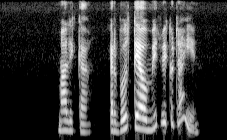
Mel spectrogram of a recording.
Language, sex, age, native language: Icelandic, female, 20-29, Filipino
